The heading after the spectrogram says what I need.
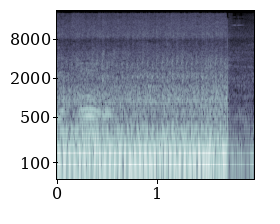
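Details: Yamaha MT-15 idling before rocker adjustment: light, quick ticking over the low single-cylinder thump; owner suspects loose rocker (valve clearance) noise, not yet confirmed before opening.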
